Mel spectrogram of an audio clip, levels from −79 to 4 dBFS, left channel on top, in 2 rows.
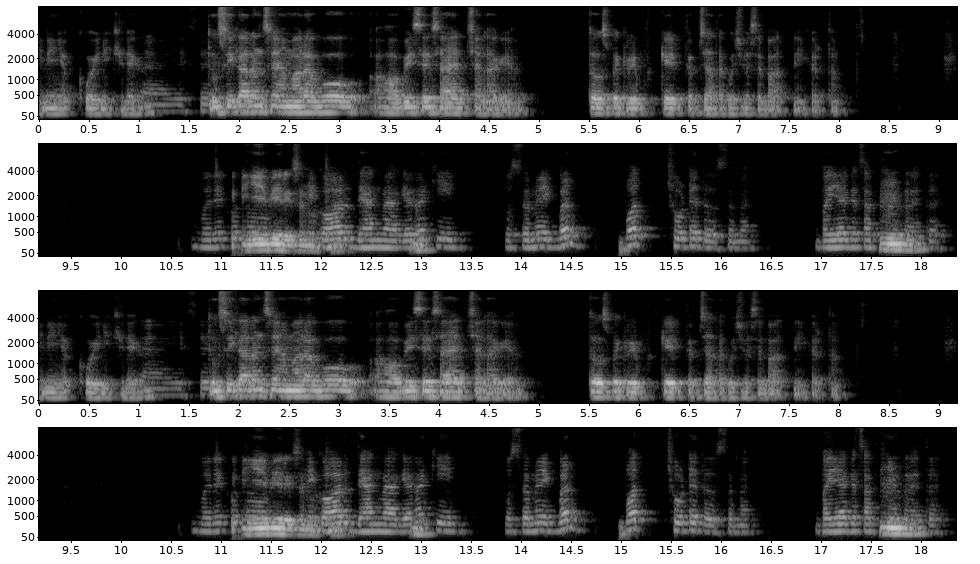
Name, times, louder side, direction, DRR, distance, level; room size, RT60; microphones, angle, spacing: voice 1, 0.0-1.1 1.7-4.9 5.5-8.0 11.2-12.3 12.9-13.1 17.6-18.1, right 1 dB, 40° left, 1.7 m, -26 dB
voice 2, 1.0-2.2 3.7-3.8 10.7-11.5 11.8-13.4 13.8-14.6 15.0-15.2 15.5-16.3 16.9-18.2, right 1 dB, 15° right, 1.5 m, -34 dB
5.0 x 4.7 x 5.7 m
head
